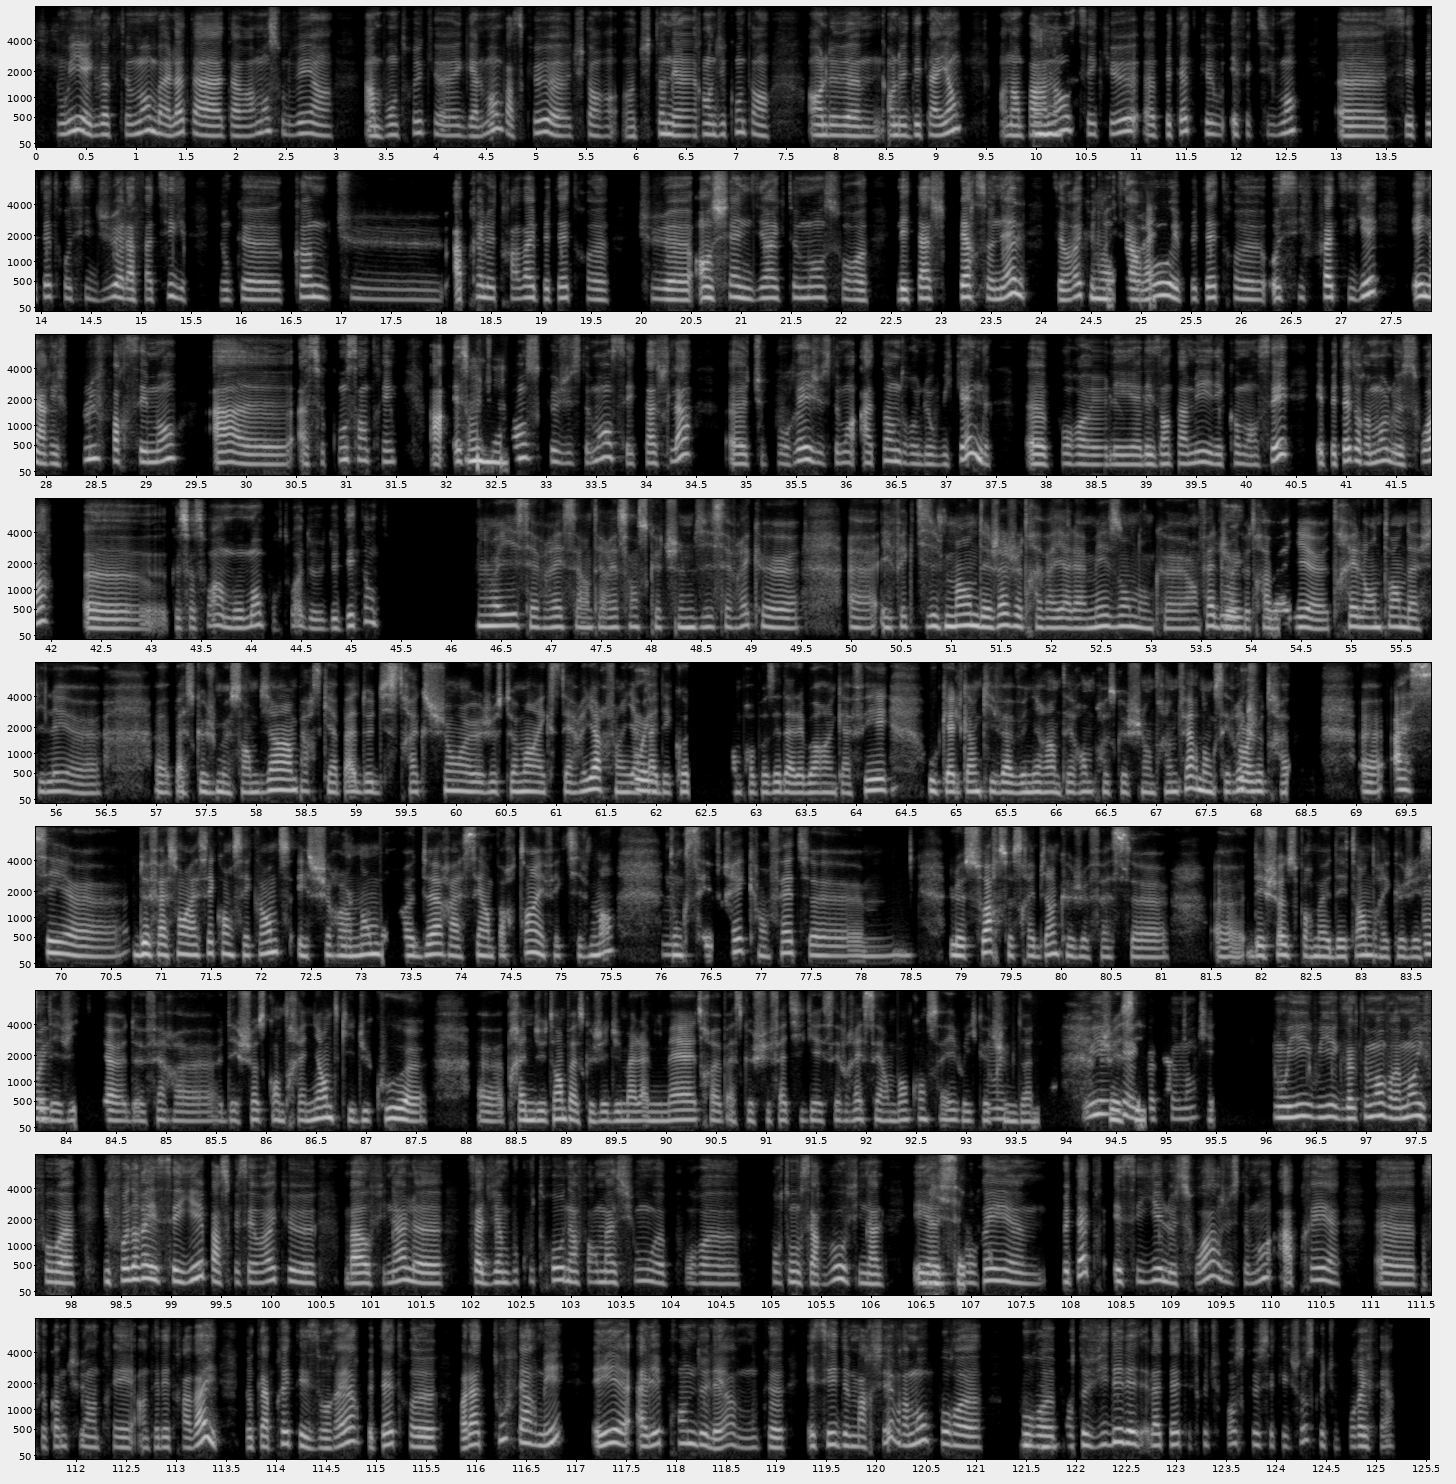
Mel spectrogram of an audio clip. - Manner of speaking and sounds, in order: other background noise; drawn out: "tu"; stressed: "personnelles"; stressed: "fatigué"; stressed: "maison"; tapping
- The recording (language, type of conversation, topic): French, advice, Quelles sont vos distractions les plus fréquentes et comment vous autosabotez-vous dans vos habitudes quotidiennes ?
